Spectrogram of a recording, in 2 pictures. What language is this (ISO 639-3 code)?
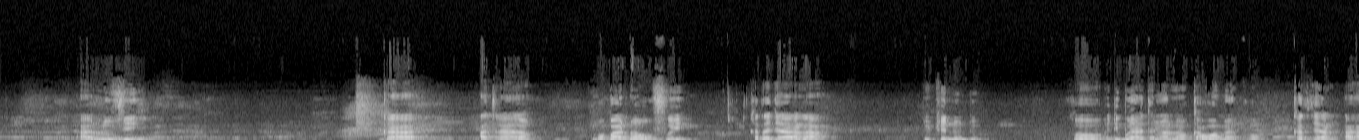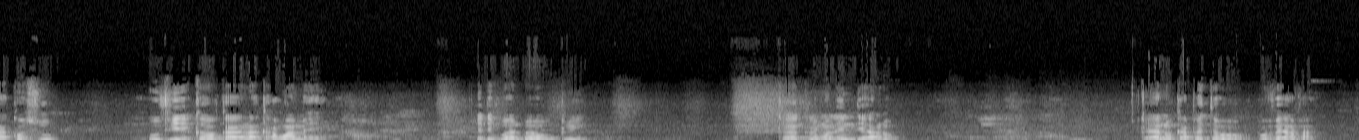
kpo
